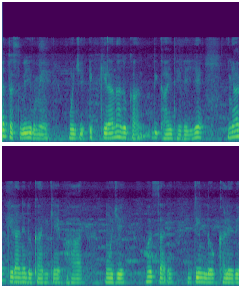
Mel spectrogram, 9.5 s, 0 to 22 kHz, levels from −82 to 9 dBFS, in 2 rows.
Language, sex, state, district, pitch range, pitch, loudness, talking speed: Hindi, male, Bihar, Madhepura, 115-130 Hz, 120 Hz, -17 LUFS, 150 wpm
